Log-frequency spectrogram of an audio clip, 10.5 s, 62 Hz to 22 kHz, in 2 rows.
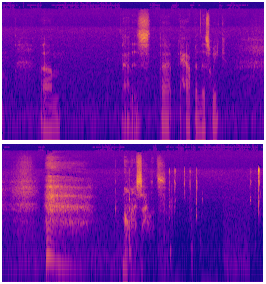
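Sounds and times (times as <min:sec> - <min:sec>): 
speech: 0:00.8 - 0:01.3, 0:02.4 - 0:04.5, 0:06.1 - 0:06.6, 0:07.9 - 0:08.2
keyboard clicks: 0:08.5 - 0:09.3, 0:10.2 - 0:10.4.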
